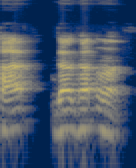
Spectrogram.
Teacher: ये कंठ का स्पर्श करते हैं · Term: का वर्ग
